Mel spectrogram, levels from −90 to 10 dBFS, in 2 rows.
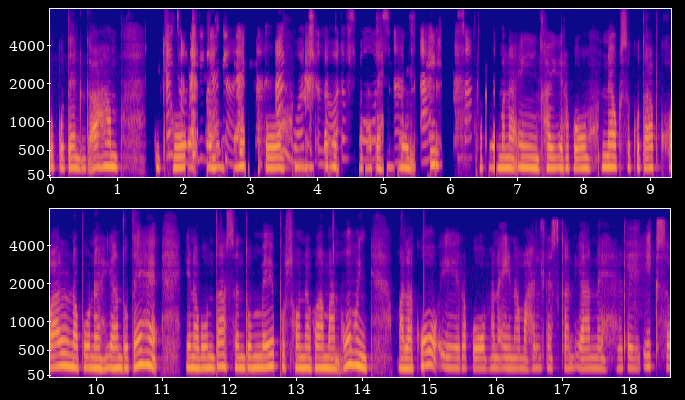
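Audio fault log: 1.56–3.12 s, 3.66–5.81 s and 6.43–6.76 s, speech suppressed in double talk: the voice ducks and breaks into pieces, falling by as much as about 40 dB in the first two stretches and about 20 dB in the last. This is likely an echo canceller that, with both sides talking, could not tell its own talker from loudspeaker echo and turned everything down.
1.95–3.28 s, 3.81–4.19 s and 4.92–6.70 s, echo leak: a second copy of the voice trails the original by 320 ms, at about 10 dB, then 15 dB, then 20 dB below the speech. This is likely a loudspeaker on one side whose echo canceller left part of the returned sound in its microphone signal and sent it back.
6.01–6.07 s, background gated by the echo canceller: the room sound drops out abruptly by about 40 dB for a brief moment, then returns. The canceller clamped the microphone hard while the loudspeaker was active and released it almost at once.
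14.92–18.62 s, input switched to a poorer device: with no gap at the switch, the sound turns duller and about 5 dB quieter, and new noise sits roughly 50 dB below the signal. This likely comes from the input moving to a narrower-band microphone or headset call profile.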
